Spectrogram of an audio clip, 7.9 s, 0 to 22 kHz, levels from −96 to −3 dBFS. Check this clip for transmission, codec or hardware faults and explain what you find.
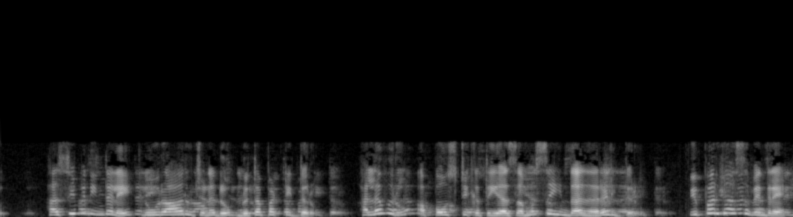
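One fault runs through the whole clip: echo with no canceller. From start to finish, every stretch of speech is followed about a third of a second later by a fainter copy, about 15 dB down. The far end is playing the call over a loudspeaker, its microphone picks that playback up, and nothing subtracts it before it returns across the network. The copy sounds thin. On a waveform, each burst of speech trails a smaller echo of itself. On a spectrogram, every pattern repeats as a dimmer, time-shifted ghost, all of it cut off above 8 kHz by the call's microphone processing.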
